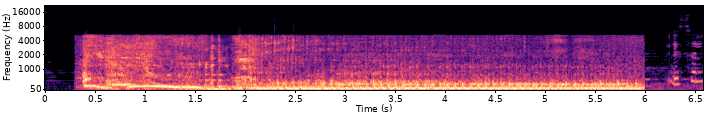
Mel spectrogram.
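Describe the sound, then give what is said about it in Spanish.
A Tyrannosaurus rex roar, the tyrannosaurid theropod dinosaur of the late Cretaceous period: one loud, deep, rumbling bellow that starts with a rising growl and holds steady for about six seconds before cutting off abruptly, with no talking over it. “Es el tiranosaurio rex, también conocido como lagarto tirano.”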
